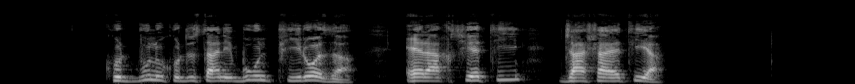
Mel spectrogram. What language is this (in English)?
Central Kurdish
